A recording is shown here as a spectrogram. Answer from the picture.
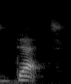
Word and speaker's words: debt: but this word is different this word is debt debit is actually there we go d-e-b-i-t we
